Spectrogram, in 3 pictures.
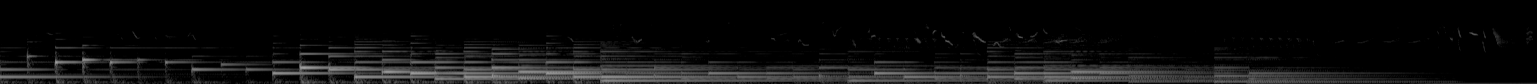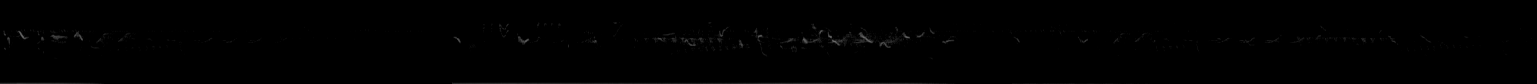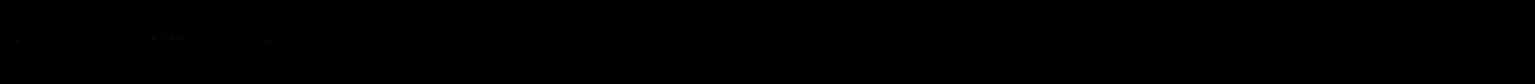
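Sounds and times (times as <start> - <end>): chorus of bird chirps: 0.0 - 18.6, 19.9 - 34.6.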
